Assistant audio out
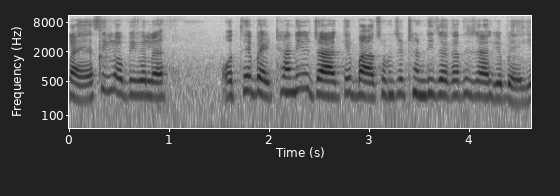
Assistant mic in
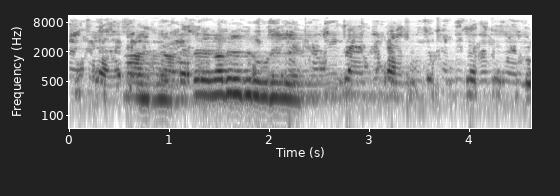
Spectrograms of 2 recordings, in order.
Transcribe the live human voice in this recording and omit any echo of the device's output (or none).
ਹਾਂਜੀ ਹਾਂਜੀ ਫੇਰ ਇਹਨਾਂ ਦੇ ਵੀ ਜ਼ਰੂਰੀ ਏ।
